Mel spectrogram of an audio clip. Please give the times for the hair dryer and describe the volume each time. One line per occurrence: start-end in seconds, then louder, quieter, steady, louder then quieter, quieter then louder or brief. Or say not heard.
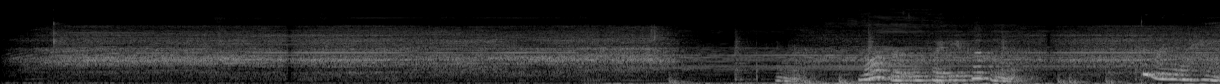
0.0-12.1 quieter then louder.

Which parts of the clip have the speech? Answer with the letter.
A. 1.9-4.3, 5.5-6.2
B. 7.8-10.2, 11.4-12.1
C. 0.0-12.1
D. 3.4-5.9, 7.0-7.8
B.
